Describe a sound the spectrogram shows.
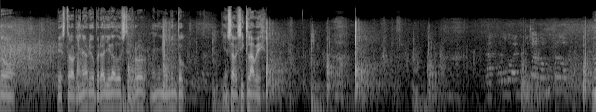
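Padel rackets strike a ball back and forth with sharp pops.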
